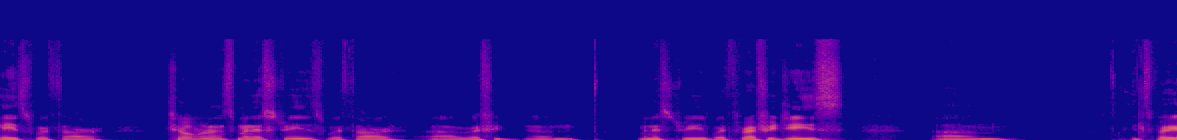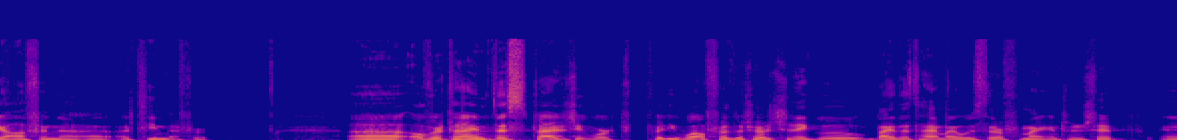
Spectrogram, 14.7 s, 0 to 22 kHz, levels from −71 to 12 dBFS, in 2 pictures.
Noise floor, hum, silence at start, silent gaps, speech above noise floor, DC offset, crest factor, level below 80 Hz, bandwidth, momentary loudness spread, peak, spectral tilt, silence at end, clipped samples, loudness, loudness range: -76 dBFS; none; 0 s; none; 49 dB; under 0.1%; 20 dB; -70 dBFS; 16 kHz; 16 LU; -8 dBFS; -5.5 dB/octave; 0 s; under 0.1%; -27 LUFS; 8 LU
